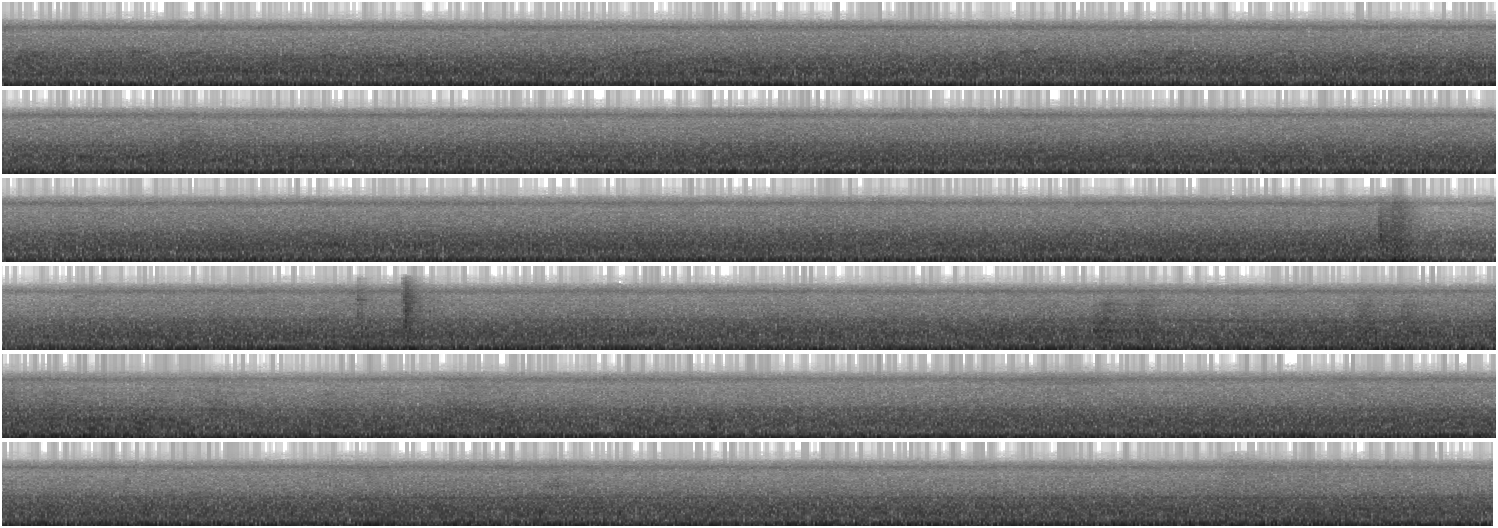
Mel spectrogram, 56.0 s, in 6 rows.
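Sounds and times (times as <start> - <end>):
electric train equipment humming: 0.0 - 56.0
train pulling in: 0.0 - 56.0
sharp clunk: 27.3 - 27.7, 30.2 - 30.8.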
